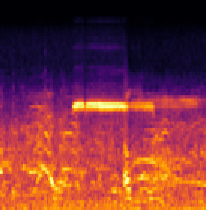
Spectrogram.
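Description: A whistle blows briefly.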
